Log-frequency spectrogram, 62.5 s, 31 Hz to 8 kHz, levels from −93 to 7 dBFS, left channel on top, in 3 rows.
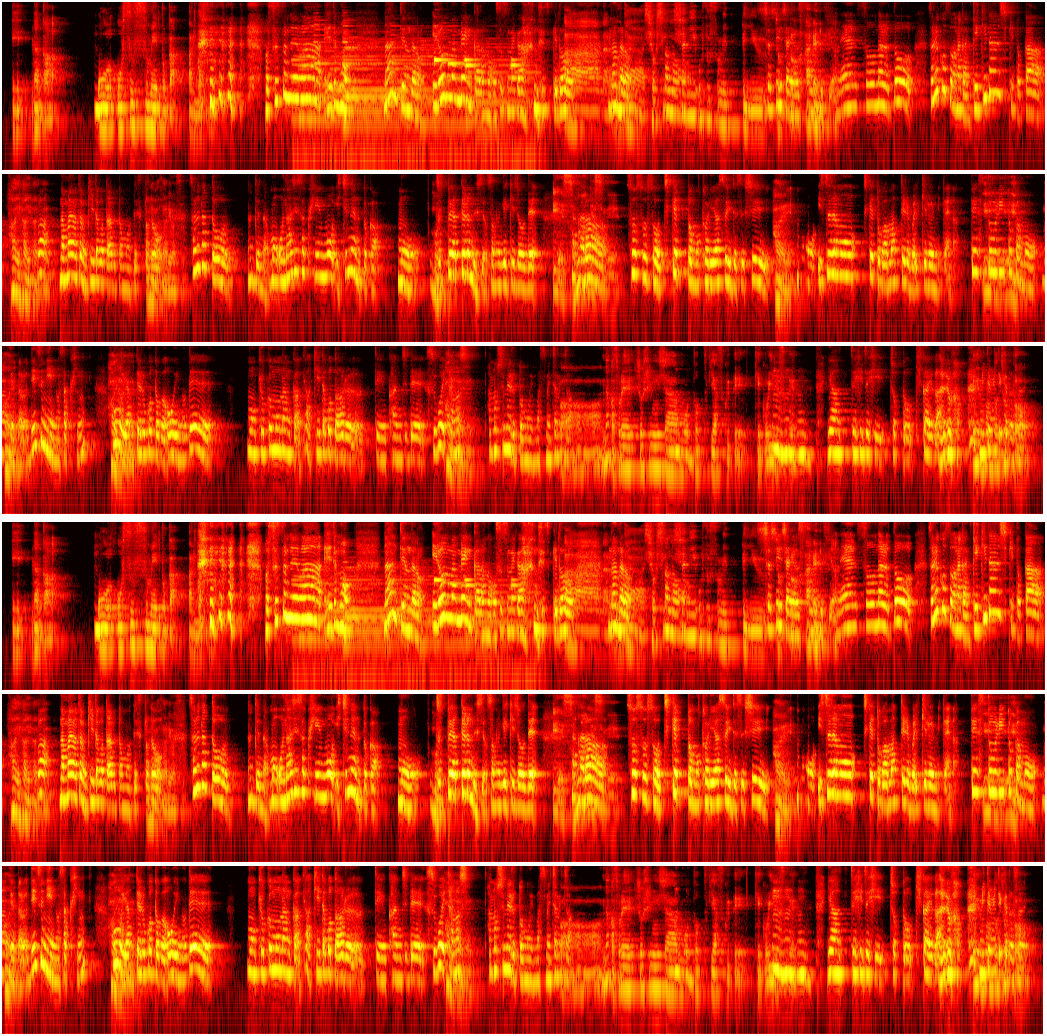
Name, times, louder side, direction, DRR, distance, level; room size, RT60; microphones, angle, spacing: voice 1, 0.2-1.2 1.9-4.1 11.2-16.7 21.0-21.8 23.7-24.6 29.5-29.8 31.9-33.2 36.3-36.7 40.5-41.2 41.7-42.1 43.8-44.4 50.6-51.1 52.9-57.7 61.1-62.3, equal, 5° right, 1.5 m, -32 dB
voice 2, 3.9-11.4 12.1-12.6 13.3-13.7 15.3-20.9 21.6-24.1 24.7-25.5 25.8-28.4 28.8-31.6 32.3-33.0 33.4-36.2 36.9-40.0 40.2-43.4 43.9-46.0 46.6-51.0 51.5-53.1 55.2-55.6 57.1-62.2, right 4 dB, 85° right, 1.0 m, -22 dB
sound 1, 5.8-10.8, left 3 dB, 55° left, 1.0 m, -29 dB
25.5 x 25.0 x 8.9 m
head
